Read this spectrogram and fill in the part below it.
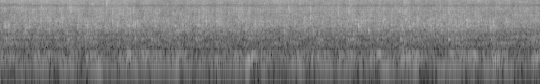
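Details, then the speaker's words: Bathtub drain after cleaning out black debris, water running: steady even rush down the drain with no gurgling or glugging, unlike before; the drain now flows freely. "Yeah, it's doing good now, guys. I don't hear that gurgle like I did before."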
